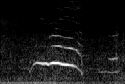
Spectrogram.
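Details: Red fox named Yasha, in a bad mood, gives a single drawn-out whine, level then falling away, roughly half a second long, followed by a faint short whimper over a low steady hum.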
